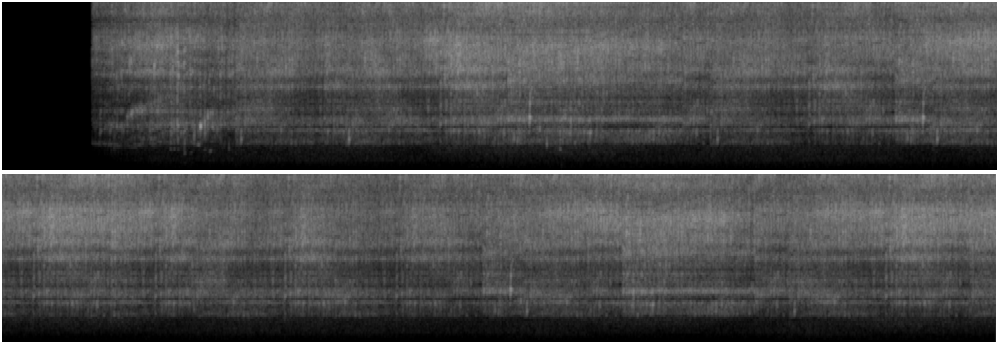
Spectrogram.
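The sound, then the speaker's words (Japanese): Running water pours steadily over an ear during an ear-washing treatment, a continuous bright hiss and rush that starts after a moment of silence and holds at an even level throughout, with no voices. “反対のお耳も洗浄していきますね。”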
